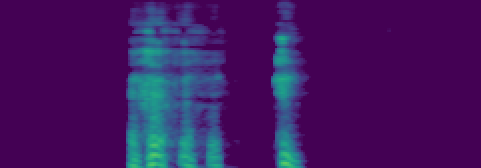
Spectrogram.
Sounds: Laughter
